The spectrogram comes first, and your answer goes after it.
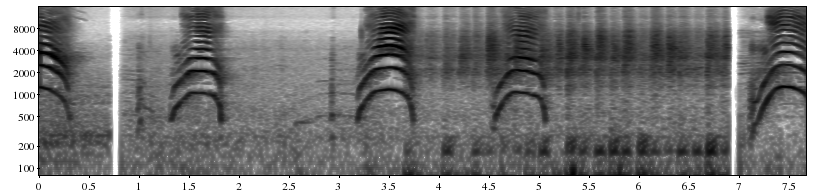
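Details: Indoors, a cat gives sharp arched meows while medicine goes into the sore eyes of two kittens aged 11 days, leaving the mother very nervous. Five cries are heard, with rustling and handling noise filling the middle stretch.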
